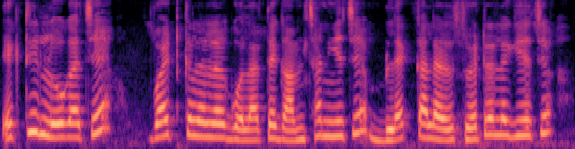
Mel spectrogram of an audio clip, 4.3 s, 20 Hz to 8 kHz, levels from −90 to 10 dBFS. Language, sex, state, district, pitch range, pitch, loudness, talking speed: Bengali, female, Assam, Hailakandi, 235-310 Hz, 275 Hz, -13 LUFS, 165 wpm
